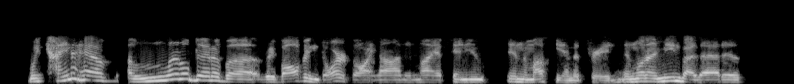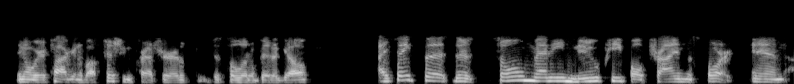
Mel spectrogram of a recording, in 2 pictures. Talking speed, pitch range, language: 195 wpm, 115-145 Hz, English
